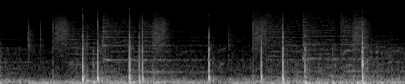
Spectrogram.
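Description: Aerial fireworks shells bursting in a rapid, irregular run of sharp bangs, about a dozen in four seconds, over music with steady tones.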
